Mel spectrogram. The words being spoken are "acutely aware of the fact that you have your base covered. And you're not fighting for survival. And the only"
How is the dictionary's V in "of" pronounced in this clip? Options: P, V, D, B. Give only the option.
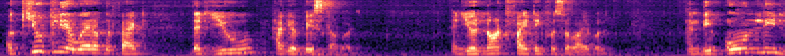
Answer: V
